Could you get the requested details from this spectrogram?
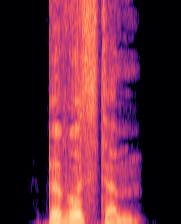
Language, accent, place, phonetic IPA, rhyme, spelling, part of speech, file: German, Germany, Berlin, [bəˈvʊstəm], -ʊstəm, bewusstem, adjective, De-bewusstem.ogg
- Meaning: strong dative masculine/neuter singular of bewusst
